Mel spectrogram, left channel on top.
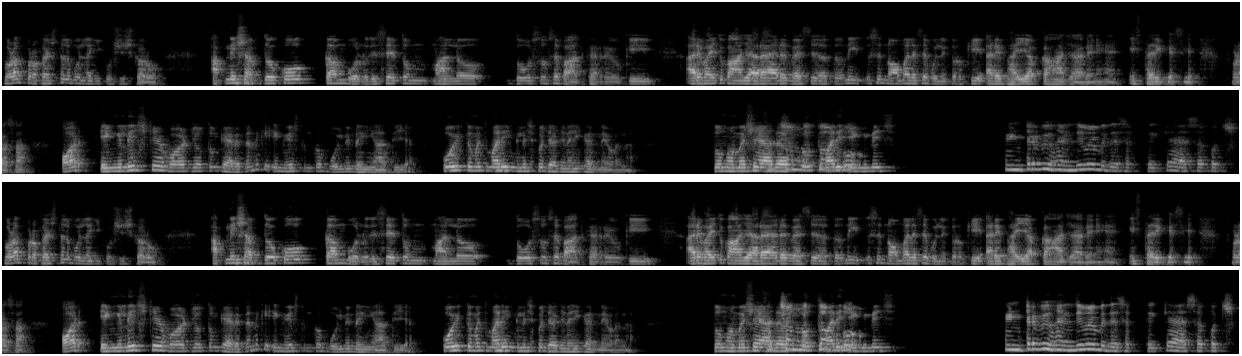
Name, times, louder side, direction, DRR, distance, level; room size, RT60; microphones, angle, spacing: voice 1, 0.0-1.6 2.1-4.8 5.1-6.5 6.8-12.6 13.0-16.5 16.8-18.7 19.5-21.2, equal, 5° right, 0.6 m, -31 dB
voice 2, 17.3-17.6 20.0-21.0 22.4-24.7, right 5 dB, 60° right, 0.4 m, -30 dB
4.6 x 2.2 x 2.7 m
head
